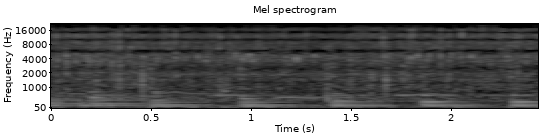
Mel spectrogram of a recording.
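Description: Onions and green chillies sizzle steadily in a pan with hot oil and cumin for market-style upma, a dense, constant frying hiss close to the microphone.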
